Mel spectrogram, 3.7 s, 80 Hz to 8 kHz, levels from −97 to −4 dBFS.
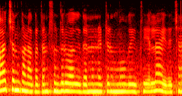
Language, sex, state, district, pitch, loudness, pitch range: Kannada, female, Karnataka, Belgaum, 230 Hz, -23 LUFS, 225-235 Hz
